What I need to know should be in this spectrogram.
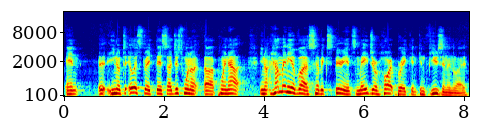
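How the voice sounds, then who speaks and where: A man delivering a prepared sermon as a beginner preacher, in an earnest, measured way. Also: high voice, a little mellow. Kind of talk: prepared sermon, read from a script. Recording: dull, lo-fi recording.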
